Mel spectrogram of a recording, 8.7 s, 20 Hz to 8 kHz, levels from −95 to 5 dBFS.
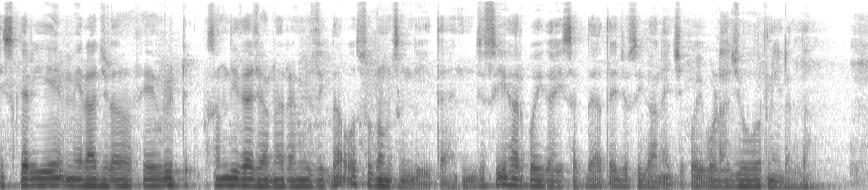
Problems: constant background noise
